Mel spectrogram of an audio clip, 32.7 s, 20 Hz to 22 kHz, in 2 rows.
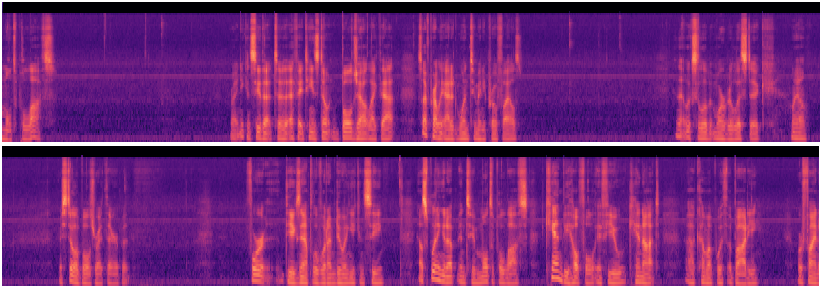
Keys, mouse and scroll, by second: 0.3 click, 2.1 click, 2.4-4.7 middle drag, 3.3 click, 3.3 right click, 4.7-8.4 drag, 4.7-8.4 right drag, 9.3 right click, 10.2 click, 11.3 middle click, 11.4-12.5 drag, 11.4-12.5 right drag, 12.5 scroll down 2, 13.0-13.6 scroll up 4, 13.6-19.0 middle drag, 13.7-19.0 drag, 13.7-19.0 right drag, 19.7 click, 20.3 scroll down 2, 21.0 scroll up 2, 22.7-23.2 scroll down 4, 24.2 click, 24.9 scroll down 2, 25.5 click, 25.9 space, 28.9 click, 30.4 click, 31.5 click.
